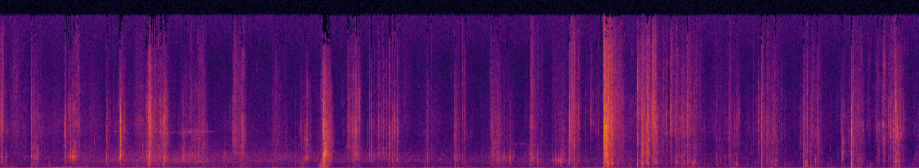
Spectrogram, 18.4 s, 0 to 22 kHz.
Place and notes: Weyer, Villmar, Deutschland - walking on frozen groud
village Weyer, Villmar, walking around the church on frozen ground, -12°
(Sony PCM D50, Primo EM172)
6 January 2017, ~22:00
